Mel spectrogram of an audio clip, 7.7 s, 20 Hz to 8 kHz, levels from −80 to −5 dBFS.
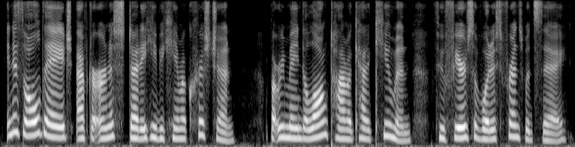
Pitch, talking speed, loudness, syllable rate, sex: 210 Hz, 205 wpm, -17 LUFS, 5.7 syllables/s, female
